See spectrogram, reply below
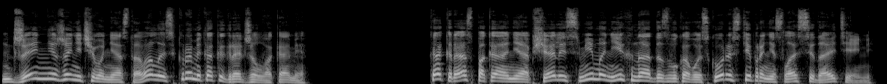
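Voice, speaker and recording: Lively male audiobook narrator. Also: a little high, a little fast, no echo, studio quality. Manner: lively, voicing many characters.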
